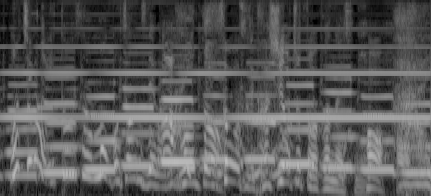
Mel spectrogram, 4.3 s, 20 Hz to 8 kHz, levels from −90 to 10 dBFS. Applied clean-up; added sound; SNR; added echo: none; Wind instrument, woodwind instrument + Wind instrument, woodwind instrument; -4 dB; none.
